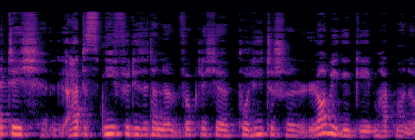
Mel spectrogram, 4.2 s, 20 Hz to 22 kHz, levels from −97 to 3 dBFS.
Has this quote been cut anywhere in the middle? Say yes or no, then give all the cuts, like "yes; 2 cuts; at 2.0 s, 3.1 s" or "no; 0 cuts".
yes; 1 cut; at 1.5 s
